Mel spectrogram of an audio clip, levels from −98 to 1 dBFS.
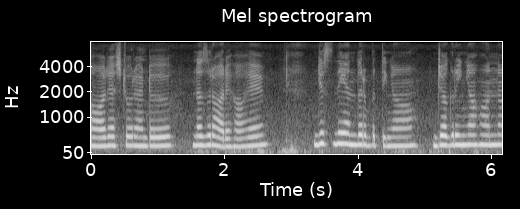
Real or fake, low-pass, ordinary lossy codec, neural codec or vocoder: real; none; none; none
